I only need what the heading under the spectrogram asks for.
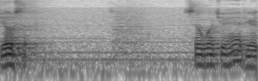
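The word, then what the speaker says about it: Yosef: of course not pronounced Joseph no it's Notre it's yoseph so what you have here this this is the ysph yes exactly as any Hebrew speaking person would pronounce it mhm so yoseph the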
